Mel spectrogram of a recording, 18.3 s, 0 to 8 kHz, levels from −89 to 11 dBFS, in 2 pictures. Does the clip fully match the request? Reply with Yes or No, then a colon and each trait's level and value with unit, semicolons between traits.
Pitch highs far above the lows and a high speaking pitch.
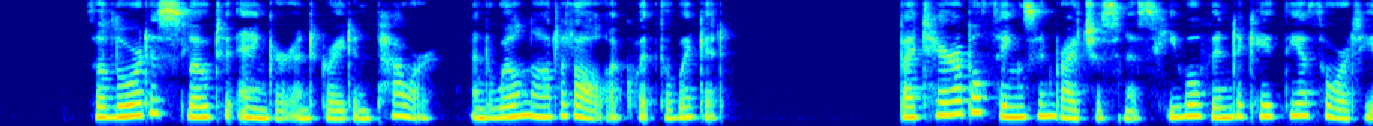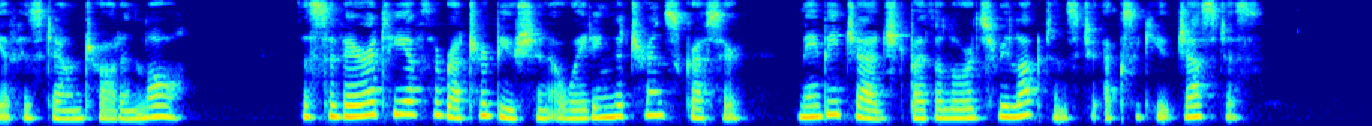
No: average, 3.7 semitones; high, 235 Hz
